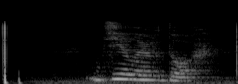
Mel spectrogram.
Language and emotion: Russian, neutral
